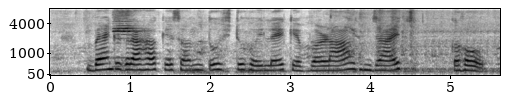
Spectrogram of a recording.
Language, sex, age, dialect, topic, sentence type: Maithili, female, 41-45, Angika, banking, question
